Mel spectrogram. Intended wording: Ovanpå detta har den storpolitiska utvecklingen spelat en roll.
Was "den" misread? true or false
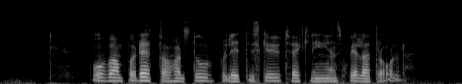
true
